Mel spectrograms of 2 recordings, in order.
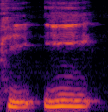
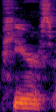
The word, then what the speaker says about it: Peirce: It's spelled PeiRce, but it's pronounced Peirce, not Pierce.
